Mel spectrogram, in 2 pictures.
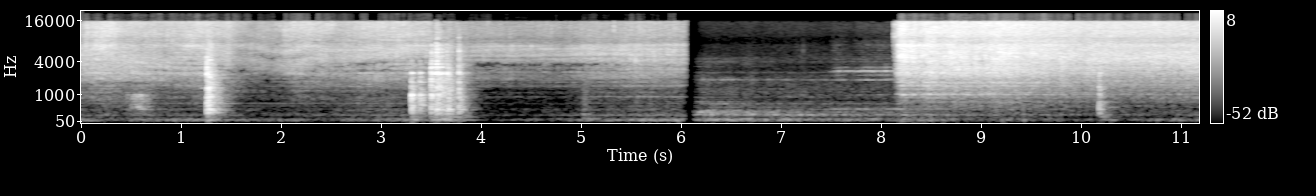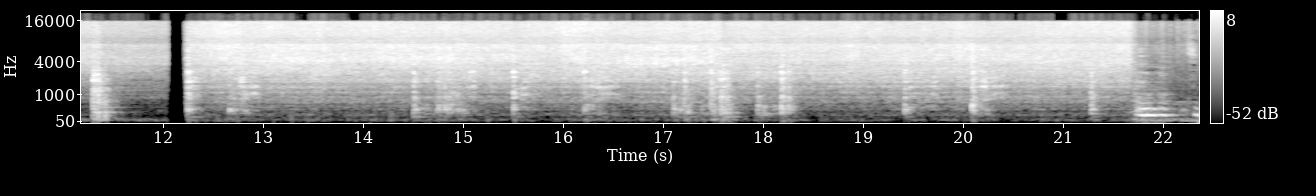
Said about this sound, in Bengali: এখানে দেবো বাটার দিয়ে চিকেনগুলো হালকা করে ভেজে নেব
